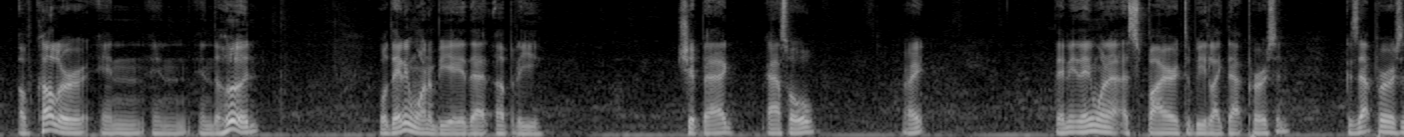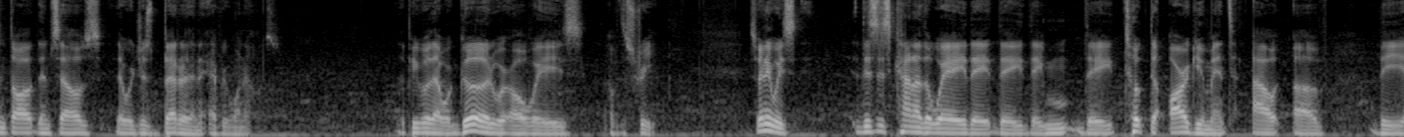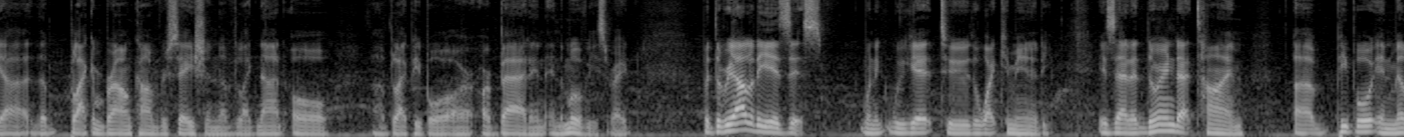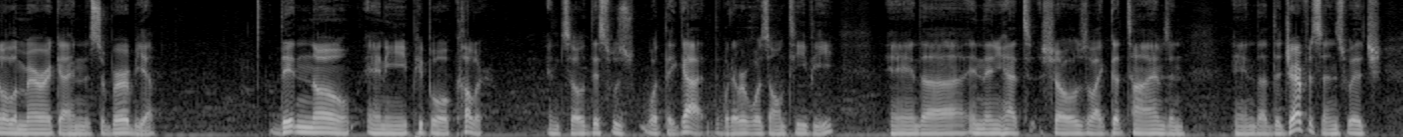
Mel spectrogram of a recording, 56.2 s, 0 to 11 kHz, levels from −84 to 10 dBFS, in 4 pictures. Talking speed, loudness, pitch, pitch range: 165 wpm, -24 LUFS, 95 Hz, 85-110 Hz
